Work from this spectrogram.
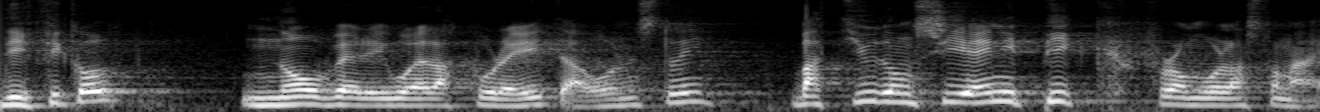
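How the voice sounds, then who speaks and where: A man with an Italian accent talks at a fairly quick pace in a fairly high pitch, his intonation lively. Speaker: scientist. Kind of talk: lecture. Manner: animated.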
